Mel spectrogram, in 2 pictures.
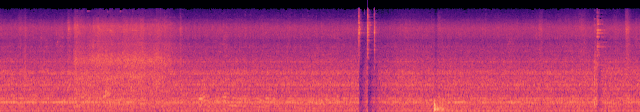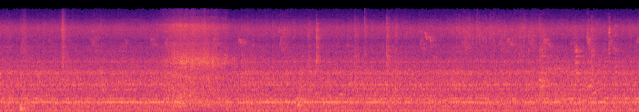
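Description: Steady mechanical drone of a running motor or blower in a casting workshop. A few light knocks and clicks come about seven to nine seconds in and again around twelve to thirteen seconds.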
